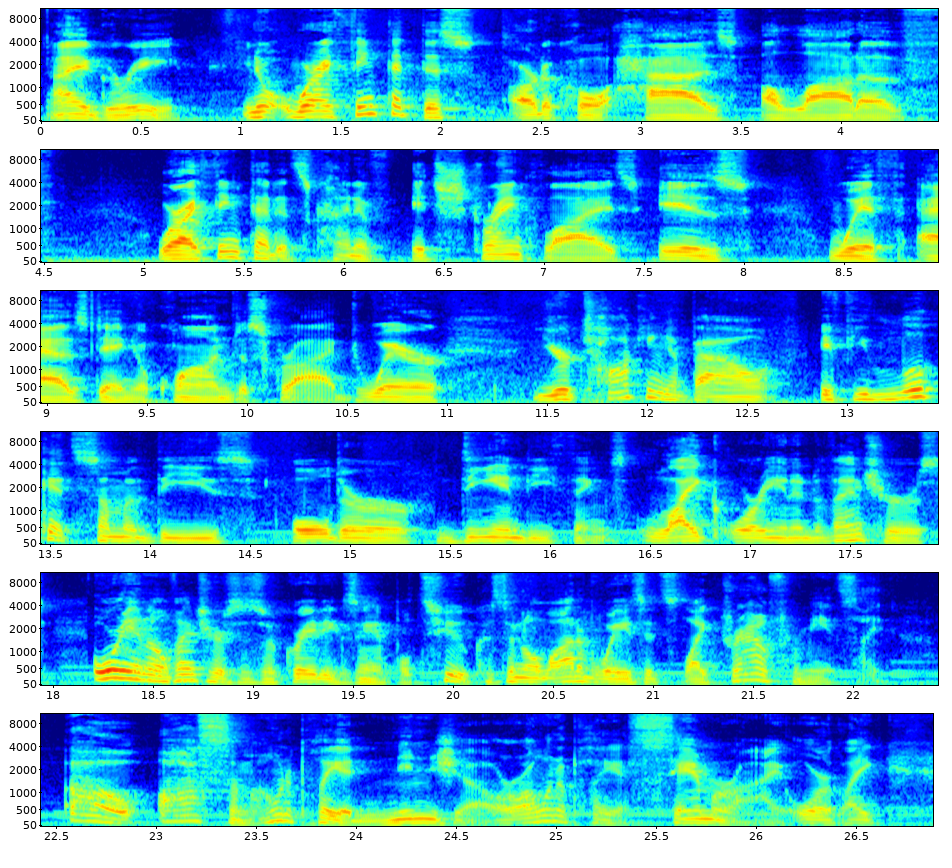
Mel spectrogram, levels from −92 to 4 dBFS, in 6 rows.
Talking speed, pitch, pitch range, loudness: 190 wpm, 100 Hz, 90-120 Hz, -28 LUFS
